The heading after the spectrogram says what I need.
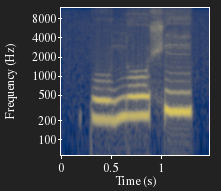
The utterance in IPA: p uː˨ ɲ oː˦ ʃ ĩ˦

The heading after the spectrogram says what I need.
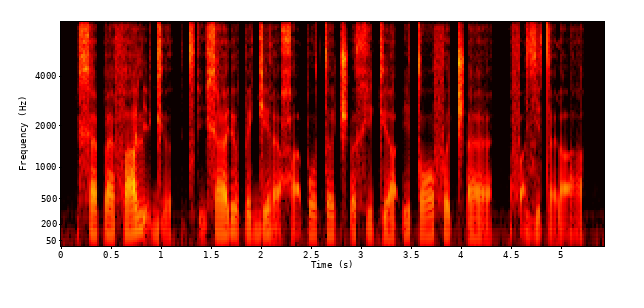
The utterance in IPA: x æ p æ f a lʲ æ̰ ɡʲ ə̰ | t͡sʼ ḭ x æ ɾʲ o p e ɡʲ e ɾ æ̰ ħ a̰ p o t ə t͡ʃʼ ə x i kʲ a ʔ i t ɔ f ə t͡ʃʼ æ | f a̰ zʲ a t æ̰ ɾ a̰

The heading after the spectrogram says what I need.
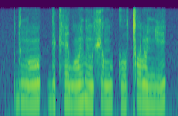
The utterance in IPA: d ʊ ŋ ɔ̃ | ɡ ɛ ʈʰ ɛ w ɔ̃ ʎ ũ ʃ ɔ ŋ u k o ǀ ɔ l ɔ̃ ɲ ɪ

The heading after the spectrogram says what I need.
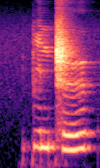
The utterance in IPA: p i˥ n ʈ͡ʂ ɻ̩˧˥

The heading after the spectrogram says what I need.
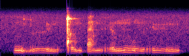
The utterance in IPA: ŋ ḭ˧˩˧ lː y˧˩˧ m ǃ ɵ˧˩˧ m ʔ æ˨˩ m r ø˨˥ mː u˥˨ m r y˥˨ m

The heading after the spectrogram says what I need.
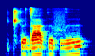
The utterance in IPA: t͡ʃʼ ɨ d a k ɨ f v ɨ

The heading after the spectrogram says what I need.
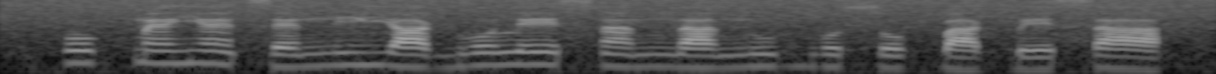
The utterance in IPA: o˦ k͡p ɛ̃˦ j ɛ̃˦˨ s ɛ˨˦ n i˦ j a˧ ɡ o˦ l e˦ s ã˧ n a˧ n u˦ b o˦˨ s o˧ k͡p a˨ k͡p e˨˦ s a˦˨

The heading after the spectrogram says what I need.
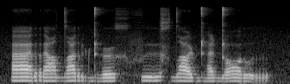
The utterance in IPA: a r a dˤ u r ɖʱ ə˞ x f ʉː x dˤ ʉː ɖʱ a ɖ ɔ ɾ u r

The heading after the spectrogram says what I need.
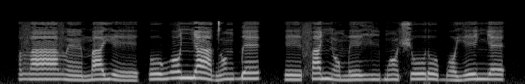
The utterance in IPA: v aː˧ v ɛ̃˨ m a˧ j eː˨ | o˧ w ɔ˦ ɲ aː˦˨ d ɔ̃˦ ɡ͡b ɛ˦ | eː˨ f a˦ ɲ ɔ̃˨ m eː˧ ɣ i˧ b ɔ̃˦˨ ʃ oː˦ ɾ o˧ b ɔ˨ j eː˦ ɲ ɛ˦

